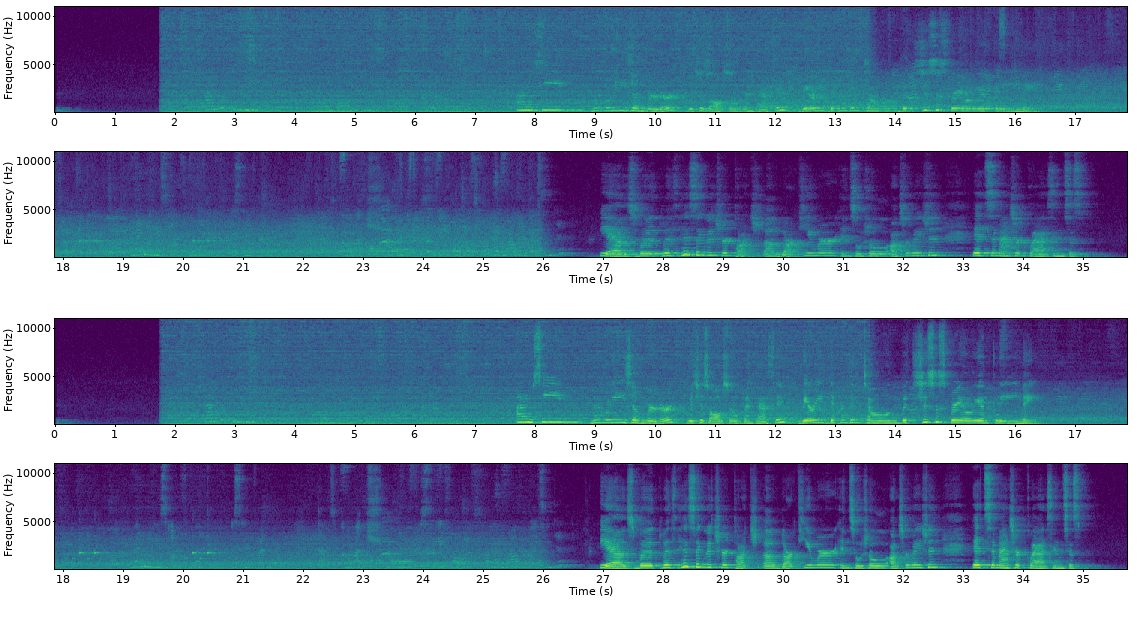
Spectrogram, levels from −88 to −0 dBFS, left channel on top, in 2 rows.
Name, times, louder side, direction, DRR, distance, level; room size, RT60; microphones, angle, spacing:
sound 1, 1.7-13.6, equal, 20° left, 1.1 m, -30 dB
voice 1, 2.4-6.9 18.0-26.4, right 1 dB, 15° right, -1 dB, 1.1 m, -39 dB
voice 2, 7.7-16.4 26.9-35.0, right 4 dB, 50° right, 6 dB, 0.3 m, -20 dB
sonic dirt I, 8.4-24.7, equal, 5° left, 2.0 m, -44 dB
sound 2, 11.7-26.0, left 3 dB, 75° left, 0.8 m, -36 dB
8.0 x 5.7 x 4.8 m, 1.2 s
head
